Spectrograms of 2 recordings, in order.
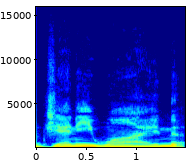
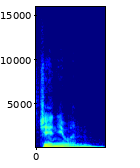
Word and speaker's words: genuine: He can call a Jenny wine on his own time. Yeah. rhymes with bin. It's genuine. Got it.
